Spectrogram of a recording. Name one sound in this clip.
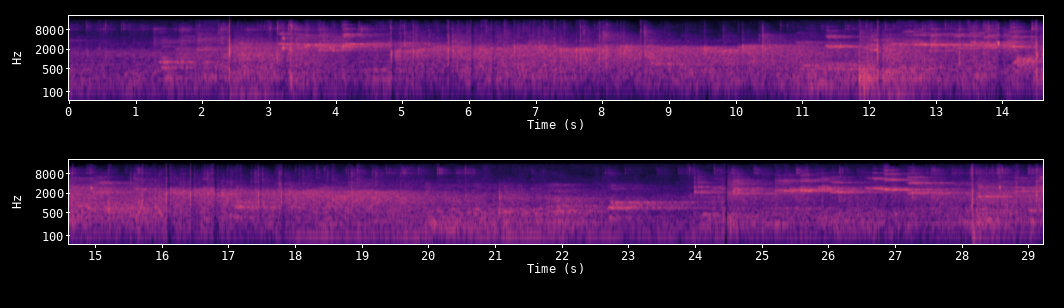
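A table tennis ball clicks sharply off paddles and the table in quick exchanges.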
